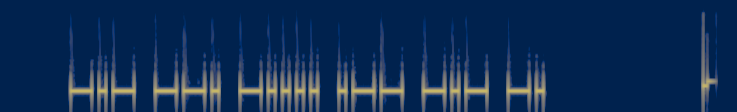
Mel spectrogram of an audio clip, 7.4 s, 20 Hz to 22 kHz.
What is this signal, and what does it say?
Morse code, heard as a keyed tone, about 17 wpm, 700 Hz. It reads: KG6WKN
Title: USA Call Signs 17wpm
